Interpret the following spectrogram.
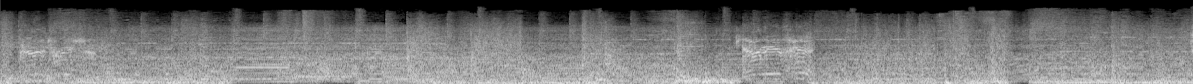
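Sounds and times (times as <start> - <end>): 
tank engine rumbling: 0.0 - 11.9
tank gunfire and explosions from World of Tanks: 0.0 - 11.9
people talking: 7.4 - 8.2.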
